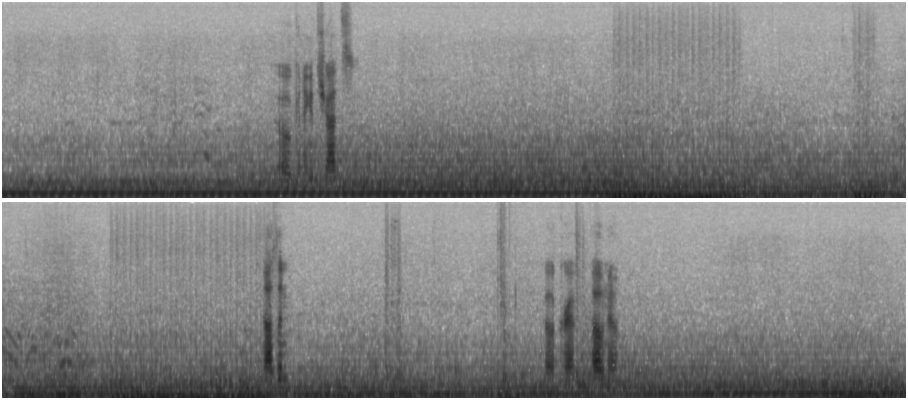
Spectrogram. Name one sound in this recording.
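The twin piston engines of a fighter plane drone.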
